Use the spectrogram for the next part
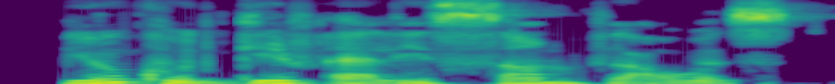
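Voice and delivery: plain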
